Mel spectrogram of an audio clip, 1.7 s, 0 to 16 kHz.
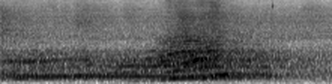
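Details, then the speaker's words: Vintage power shrinker/stretcher, model 476, probably from the 1940s, set up for shrinking, switched from high to low speed: smooth motor hum drifting lower as it settles at the slow setting, running evenly; normal low-speed running. "And that is our low speed setting. So you can see that compared to our high speed setting."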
